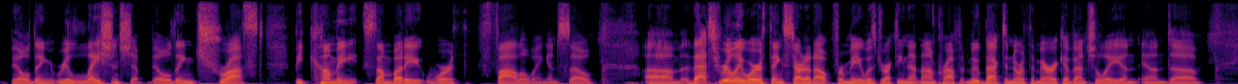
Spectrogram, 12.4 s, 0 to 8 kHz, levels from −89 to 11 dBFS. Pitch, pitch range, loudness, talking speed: 125 Hz, 115-145 Hz, -31 LUFS, 155 wpm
